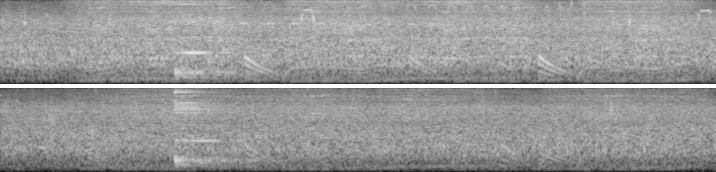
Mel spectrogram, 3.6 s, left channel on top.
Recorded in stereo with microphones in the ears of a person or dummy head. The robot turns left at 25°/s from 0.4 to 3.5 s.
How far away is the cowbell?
About 0.6 m.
